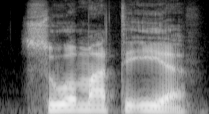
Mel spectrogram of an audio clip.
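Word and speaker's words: Suamataia: to pronounce his name Su Matia basically he kind of says it like an Islander so it's more like mut but it's it's just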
